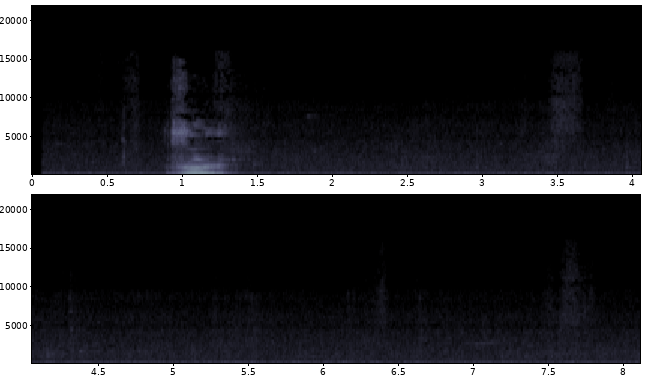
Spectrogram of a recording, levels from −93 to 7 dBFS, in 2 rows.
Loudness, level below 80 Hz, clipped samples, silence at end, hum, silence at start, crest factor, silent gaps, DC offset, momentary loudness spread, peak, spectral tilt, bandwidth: -45 LUFS; -72 dBFS; under 0.1%; 0 s; none; 0.05 s; 26 dB; none; under 0.1%; 23 LU; -30 dBFS; -4.5 dB/octave; 16 kHz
